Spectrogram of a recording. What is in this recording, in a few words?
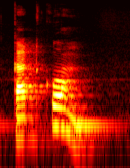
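"crab", Santali, male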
